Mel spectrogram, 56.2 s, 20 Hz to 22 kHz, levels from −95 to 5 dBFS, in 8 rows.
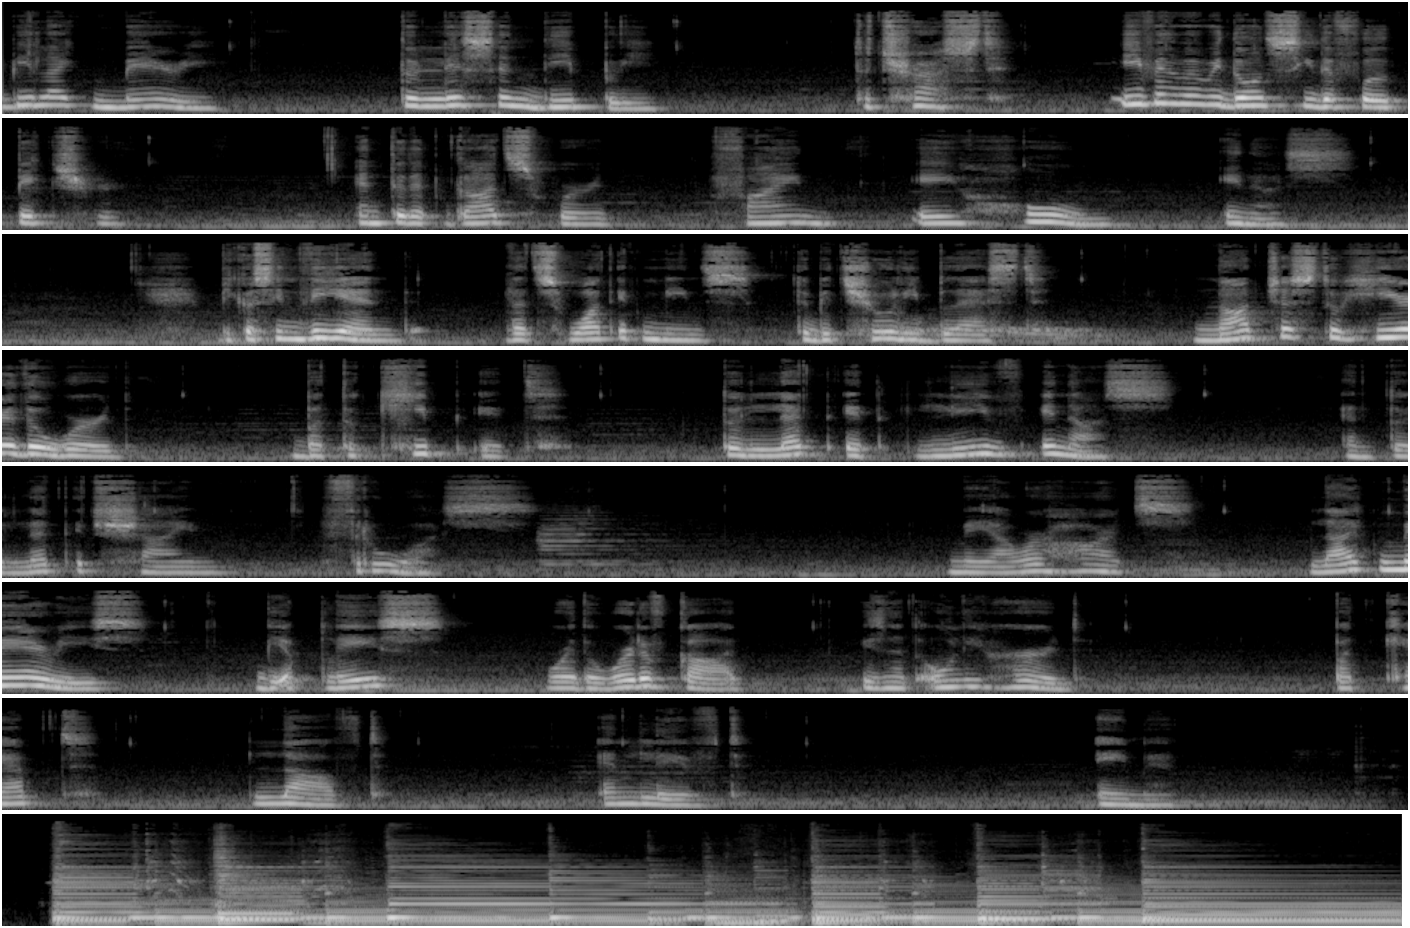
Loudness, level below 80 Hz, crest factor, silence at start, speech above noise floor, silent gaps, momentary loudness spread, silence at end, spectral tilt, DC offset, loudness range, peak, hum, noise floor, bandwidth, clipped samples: -26 LUFS; -58 dBFS; 22 dB; 0 s; 42 dB; none; 19 LU; 0 s; -5.5 dB/octave; under 0.1%; 12 LU; -6 dBFS; none; -68 dBFS; 16 kHz; under 0.1%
